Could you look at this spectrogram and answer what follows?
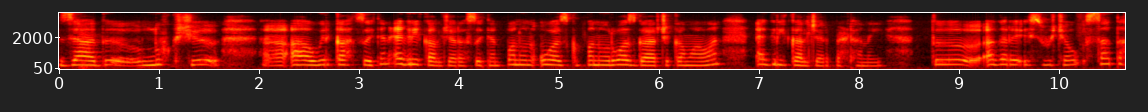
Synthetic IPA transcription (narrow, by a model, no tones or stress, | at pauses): zʲaːd̪ɨlukʰt͡ʃʰi | aːwiɾʲkɐt̪sət̪ʰʲɐnɐɡɾikɐlt͡ʃɐɾɐsɨt̪ʰʲɐnpɐnunoɐzkɨpɐnuɾɐzɡaːɾt͡ʃʰikɐmaːwanɐɡɾiːkɐlt͡ʃɐɾpʲɛʈʰɐnɐjt̪ɨɐ̰ɡɐɾisʲʋit͡ʃʰɐwsɐt̪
